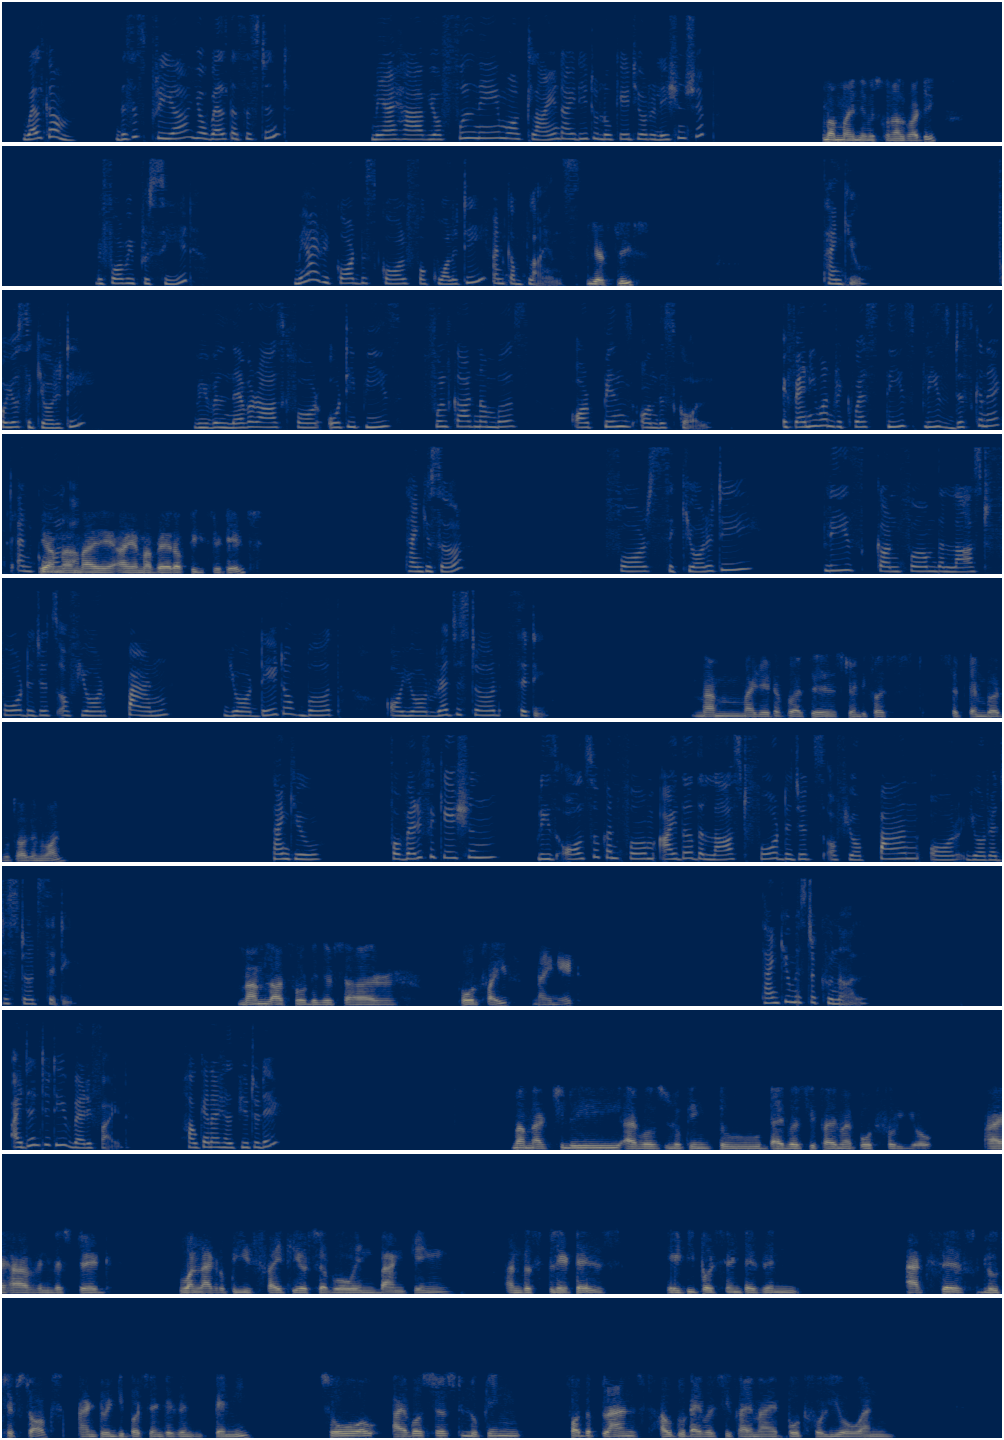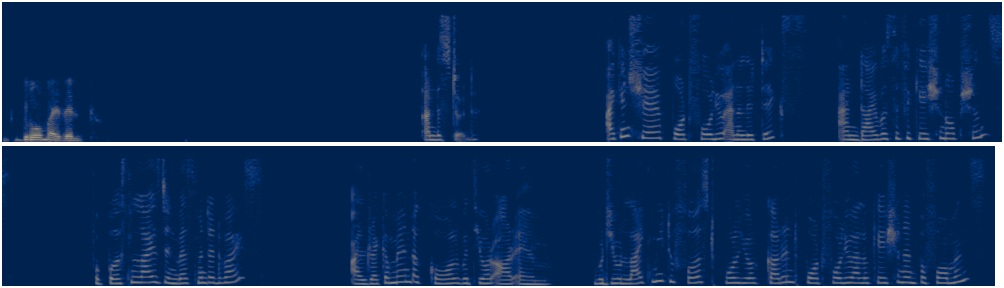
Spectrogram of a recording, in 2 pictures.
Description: • English Indian
• Female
